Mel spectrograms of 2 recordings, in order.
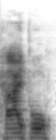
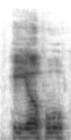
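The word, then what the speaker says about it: Heupel: with the system that Josh heipel runs or as I call him Josh He upel because of the way it is spelled with the system he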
